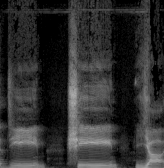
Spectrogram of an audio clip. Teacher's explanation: ज़बान का बीच ऊपर के तालु से मिलकर अदा होते हैं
